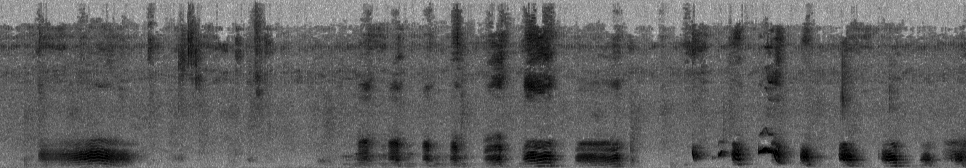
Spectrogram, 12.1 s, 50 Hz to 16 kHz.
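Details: Labrador Retriever puppies, five days old, born October 15, 2023, in a litter of eight to mother Belle, filmed indoors on a live puppy cam: one long wavering whine, then a run of short rising-and-falling squealing cries about twice a second.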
